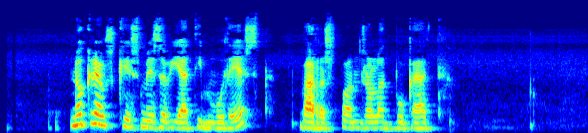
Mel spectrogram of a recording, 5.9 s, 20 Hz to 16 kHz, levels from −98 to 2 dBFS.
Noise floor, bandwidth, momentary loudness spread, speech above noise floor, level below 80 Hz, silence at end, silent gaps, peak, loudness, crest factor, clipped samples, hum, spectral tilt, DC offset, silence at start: -72 dBFS; 10 kHz; 11 LU; 43 dB; -82 dBFS; 1.45 s; none; -6 dBFS; -28 LUFS; 24 dB; under 0.1%; none; -5 dB/octave; under 0.1%; 0.7 s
